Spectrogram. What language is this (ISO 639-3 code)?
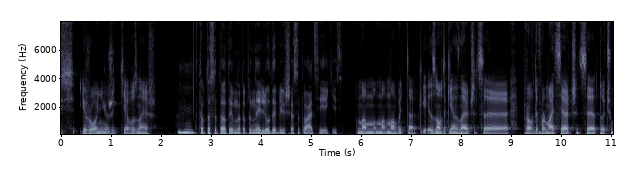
ukr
